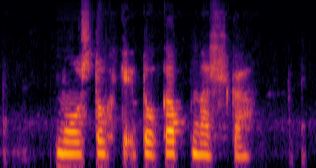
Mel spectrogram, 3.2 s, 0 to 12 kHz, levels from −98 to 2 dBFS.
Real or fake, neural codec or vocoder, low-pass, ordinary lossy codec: real; none; 10.8 kHz; Opus, 16 kbps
